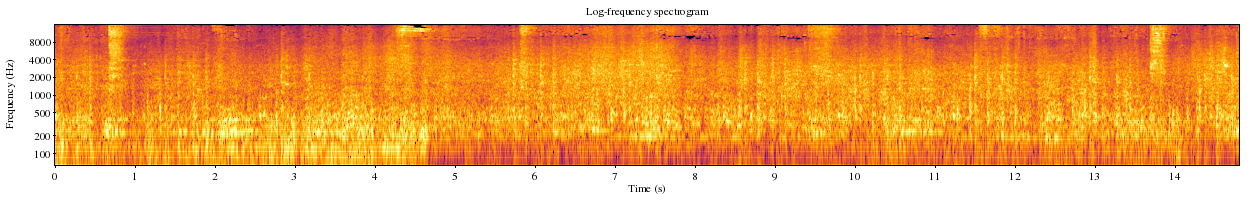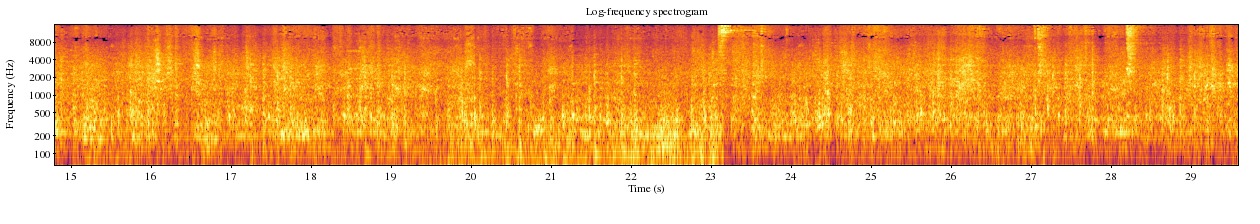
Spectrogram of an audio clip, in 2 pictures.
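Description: Canadian Pacific freight cars rolling past at close range: the steady rumble and rattle of steel wheels on rail, with scattered sharp clicks. The deep rumble eases about four seconds in and comes back near the end.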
